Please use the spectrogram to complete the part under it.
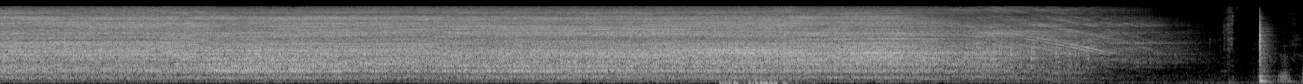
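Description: An angle grinder whirs loudly and then winds down to a stop.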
